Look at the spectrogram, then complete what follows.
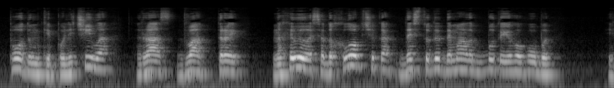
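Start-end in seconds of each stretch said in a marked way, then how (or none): none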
